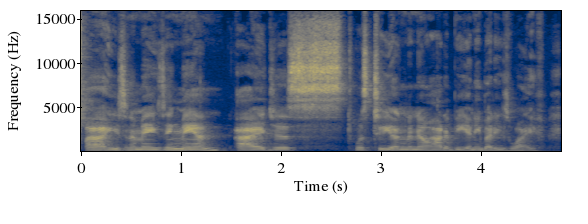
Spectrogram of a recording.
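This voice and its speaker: With an American accent, a woman speaks in a very deep, low voice. Noticeable noise sits in the background. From Southern California. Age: 40s. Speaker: vlogger. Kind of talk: casual personal vlog. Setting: at home before work.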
